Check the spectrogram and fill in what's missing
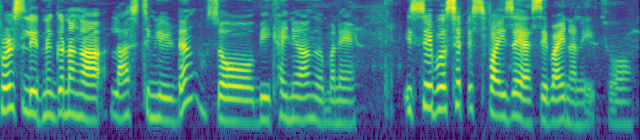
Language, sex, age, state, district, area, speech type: Bodo, female, 18-30, Assam, Udalguri, urban, spontaneous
